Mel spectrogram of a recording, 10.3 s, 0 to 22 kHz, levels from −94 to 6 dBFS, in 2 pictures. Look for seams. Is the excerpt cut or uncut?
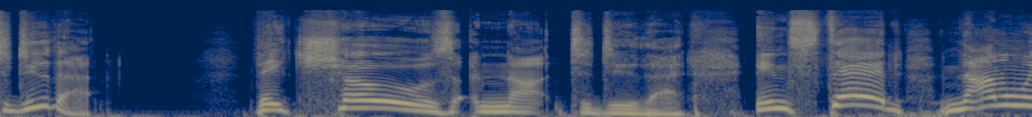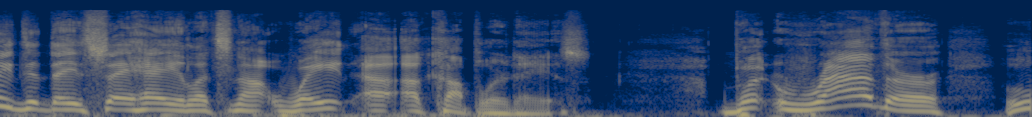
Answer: uncut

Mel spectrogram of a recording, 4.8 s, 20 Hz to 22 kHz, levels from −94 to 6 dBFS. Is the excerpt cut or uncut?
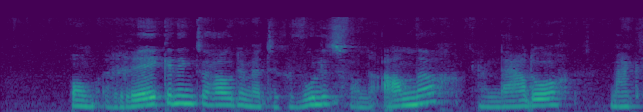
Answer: cut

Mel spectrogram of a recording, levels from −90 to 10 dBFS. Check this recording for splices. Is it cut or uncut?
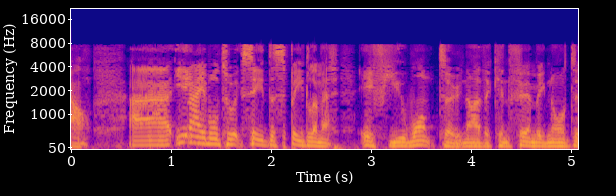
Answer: cut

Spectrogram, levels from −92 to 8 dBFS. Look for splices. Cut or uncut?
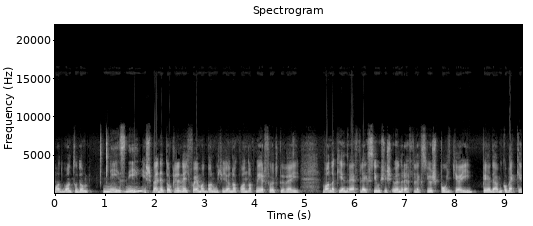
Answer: uncut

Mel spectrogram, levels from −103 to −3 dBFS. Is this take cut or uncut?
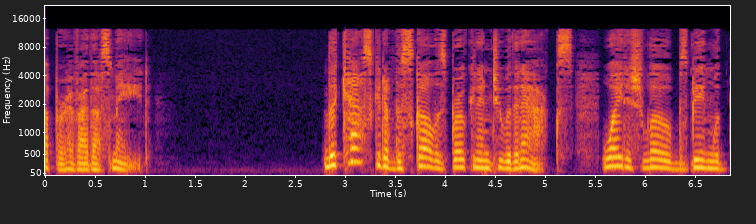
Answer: cut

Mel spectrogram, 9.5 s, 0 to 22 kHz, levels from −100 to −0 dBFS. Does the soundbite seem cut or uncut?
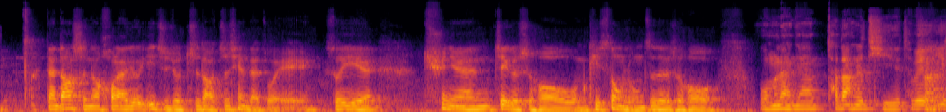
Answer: cut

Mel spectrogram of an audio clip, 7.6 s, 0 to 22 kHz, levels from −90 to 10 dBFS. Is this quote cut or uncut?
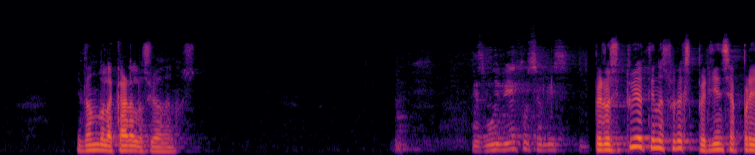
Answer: cut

